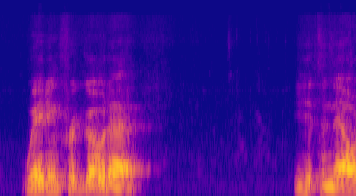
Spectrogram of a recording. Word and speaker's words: Godot: Waiting for Godot. Waiting for Godot.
